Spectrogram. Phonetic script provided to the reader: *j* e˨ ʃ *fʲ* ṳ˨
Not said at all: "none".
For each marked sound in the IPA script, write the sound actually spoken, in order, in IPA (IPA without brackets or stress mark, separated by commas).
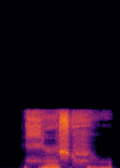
ç, fʲ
